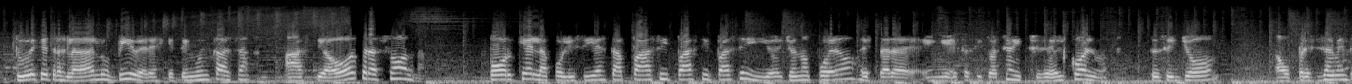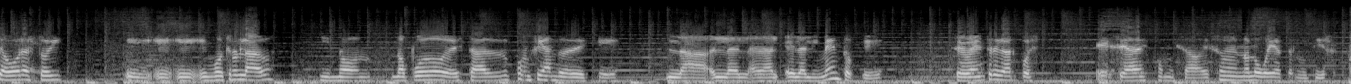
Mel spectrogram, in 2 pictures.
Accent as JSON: {"language": "Spanish", "region": "Caribbean coast", "country": "Nicaragua", "said": "mi deber como costeña, porque yo me siento obligada sobre todo cuando se trata de mi gente"}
